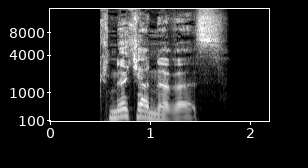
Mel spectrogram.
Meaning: strong/mixed nominative/accusative neuter singular comparative degree of knöchern
- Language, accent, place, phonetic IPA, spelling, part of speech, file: German, Germany, Berlin, [ˈknœçɐnəʁəs], knöcherneres, adjective, De-knöcherneres.ogg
